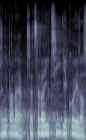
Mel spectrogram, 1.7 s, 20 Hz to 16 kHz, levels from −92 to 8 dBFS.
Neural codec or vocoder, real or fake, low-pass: none; real; 14.4 kHz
